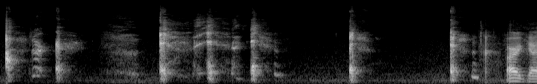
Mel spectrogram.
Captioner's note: coughing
